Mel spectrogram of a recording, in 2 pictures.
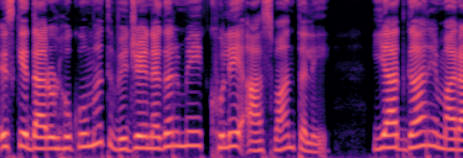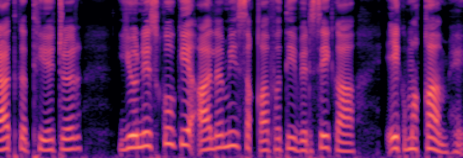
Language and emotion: Urdu, neutral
